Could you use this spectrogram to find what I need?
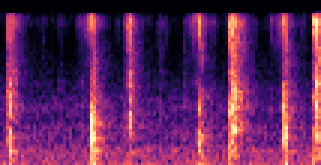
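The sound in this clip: Tarot cards are shuffled before a card is drawn, heard as several quick, soft riffling bursts at uneven intervals, quiet and alone.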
